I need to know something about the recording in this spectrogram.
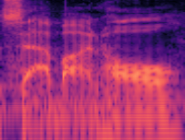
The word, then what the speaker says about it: Sabine Hall: Oh, and also I've always pronounced it, Sabine Hall. That's how I've always heard it said around here as opposed to the Sabine people of Italy.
